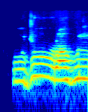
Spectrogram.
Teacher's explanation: Dengung yang paling panjang. Ataupun kita kata dengung dua hakat.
